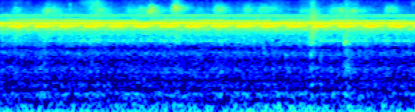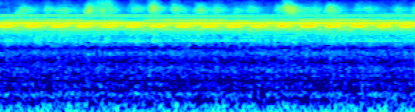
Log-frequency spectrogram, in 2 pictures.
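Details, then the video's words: Night-time jungle cricket chorus: a continuous high-pitched ringing trill with rhythmic, higher chirping pulses layered over it, steady in loudness throughout. "Insects sounds | Cricket sounds |Jungle night"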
